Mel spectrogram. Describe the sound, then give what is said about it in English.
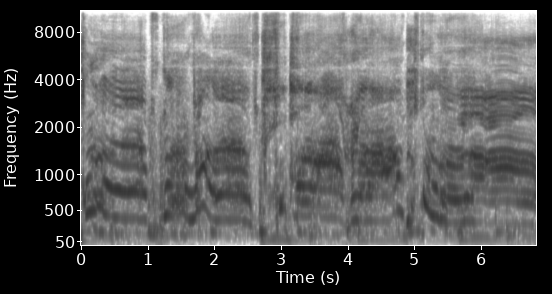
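A voice imitates a baby's shrill, wailing screech, sustained and loud for several seconds in rising and falling bursts, with strong harmonics and no other talk. “And the babe, …, its screech.”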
